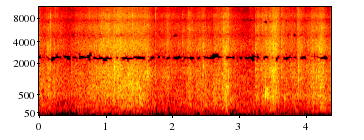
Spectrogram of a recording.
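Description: Plastic bags crinkling and rustling irregularly as they are handled and opened by hand.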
